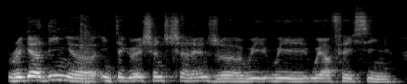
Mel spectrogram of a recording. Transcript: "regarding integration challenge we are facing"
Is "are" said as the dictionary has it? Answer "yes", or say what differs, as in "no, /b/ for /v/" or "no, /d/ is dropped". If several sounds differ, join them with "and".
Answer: no, /w/ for /ɹ/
